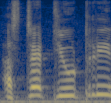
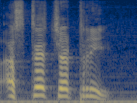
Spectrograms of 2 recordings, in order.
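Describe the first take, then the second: First: The middle is said with a full 'tyoo' sound. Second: The middle is said with a short 'ch' sound. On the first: The speaker calls it wrong. "स्टेट्यूटरी नहीं" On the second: The speaker calls it right. "चा का उच्चारण होता है"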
